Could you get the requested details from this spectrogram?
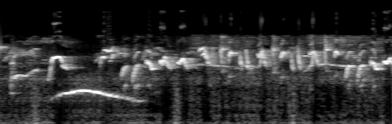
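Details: Oriental magpie-robin in continuous rolling song, meant to prompt other magpie-robins to answer: dense, fast run of high chirps and trills with one long, low, slurred whistle that rises then falls early on.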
